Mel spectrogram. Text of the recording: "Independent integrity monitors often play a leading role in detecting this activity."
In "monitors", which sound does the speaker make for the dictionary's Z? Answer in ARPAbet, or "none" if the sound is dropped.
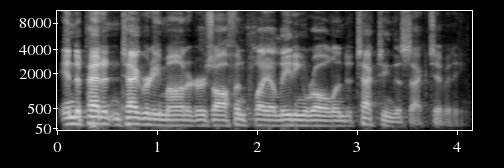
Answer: Z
